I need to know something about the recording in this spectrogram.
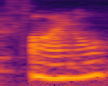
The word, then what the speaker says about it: fin: So for example, if you have the adjective fin, you have F-I-N, the N is not pronounced because it's in word final position, but the I in front of it becomes nasal into the sound fin.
